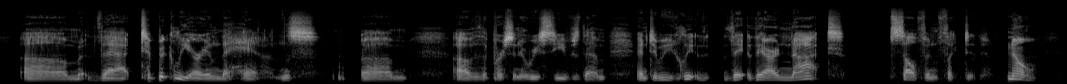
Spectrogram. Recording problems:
thin; somewhat; fading below 300 Hz

